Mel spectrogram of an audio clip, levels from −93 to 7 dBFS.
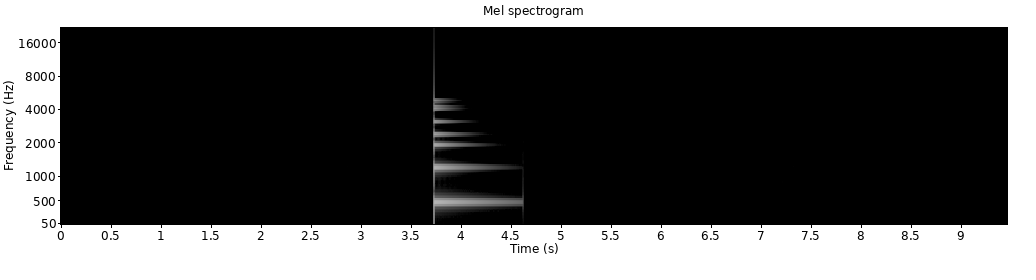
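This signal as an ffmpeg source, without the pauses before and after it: ffmpeg -f lavfi -i "aevalsrc='0.0891*pow(10,-3*t/1.67)*sin(2*PI*479*t)+0.0708*pow(10,-3*t/0.879)*sin(2*PI*1197.5*t)+0.0562*pow(10,-3*t/0.633)*sin(2*PI*1916*t)+0.0447*pow(10,-3*t/0.541)*sin(2*PI*2395*t)+0.0355*pow(10,-3*t/0.45)*sin(2*PI*3113.5*t)+0.0282*pow(10,-3*t/0.373)*sin(2*PI*4071.5*t)+0.0224*pow(10,-3*t/0.359)*sin(2*PI*4311*t)+0.0178*pow(10,-3*t/0.333)*sin(2*PI*4790*t)':duration=0.89:sample_rate=44100" out.wav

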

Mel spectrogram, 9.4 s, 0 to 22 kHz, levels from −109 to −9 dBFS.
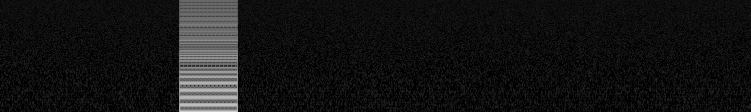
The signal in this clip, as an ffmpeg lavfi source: ffmpeg -f lavfi -i "aevalsrc='0.0422*(2*lt(mod(260*t,1),0.13)-1)':duration=0.72:sample_rate=44100" out.wav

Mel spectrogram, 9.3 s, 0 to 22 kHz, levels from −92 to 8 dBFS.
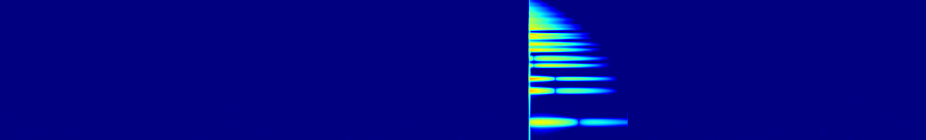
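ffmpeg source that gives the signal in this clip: ffmpeg -f lavfi -i "aevalsrc='0.237*pow(10,-3*t/1.01)*sin(2*PI*411*t+5.4*clip(1-t/0.89,0,1)*sin(2*PI*5.13*411*t))':duration=0.98:sample_rate=44100" out.wav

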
